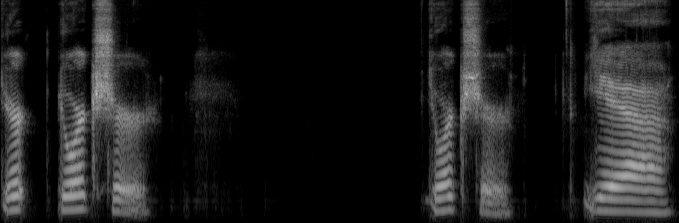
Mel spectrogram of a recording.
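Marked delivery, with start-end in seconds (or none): 0.0-5.1 "Yorkshire" said slowly as YORK-shuh, testing the sound; careful Yorkshire. Shown as a demonstration. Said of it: "That just feels unnatural to me".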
